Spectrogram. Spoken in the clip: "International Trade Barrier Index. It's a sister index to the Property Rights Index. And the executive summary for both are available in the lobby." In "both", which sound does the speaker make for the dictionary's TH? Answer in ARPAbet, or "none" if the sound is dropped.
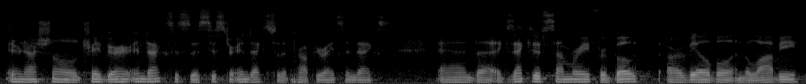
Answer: TH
